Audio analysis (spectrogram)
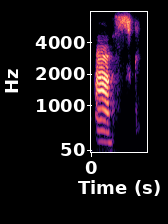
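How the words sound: It is said in a northern British accent. "from the north of the U K"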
